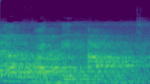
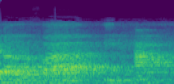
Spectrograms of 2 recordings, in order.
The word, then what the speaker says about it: Al-Fatihah: Ustaz, kok Iqra bismi rabbikal katanya yang pertama, tapi kok letaknya di juz 30, ngapa tidak Al-Fatihah? Benar-benar. Nah, namanya baik Al-Fatihah, bukan Al-Fatihah, apalagi Al-Fatihah.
